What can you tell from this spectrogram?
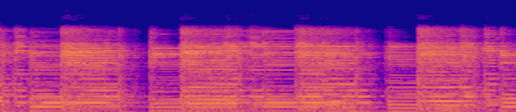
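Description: Background outro music: a guitar playing a run of chords, with no speech.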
